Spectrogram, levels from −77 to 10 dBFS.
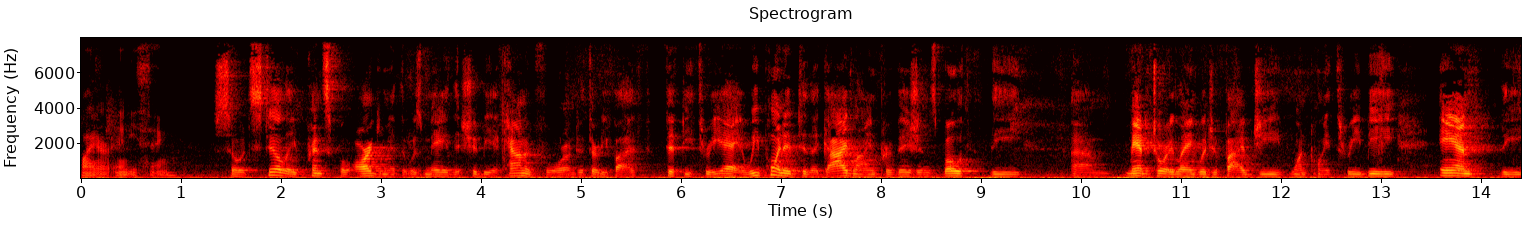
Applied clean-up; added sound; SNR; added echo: none; none; none; none.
